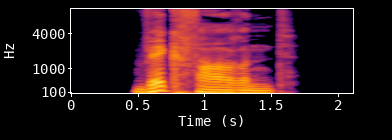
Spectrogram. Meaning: present participle of wegfahren
- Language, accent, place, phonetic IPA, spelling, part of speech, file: German, Germany, Berlin, [ˈvɛkˌfaːʁənt], wegfahrend, verb, De-wegfahrend.ogg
